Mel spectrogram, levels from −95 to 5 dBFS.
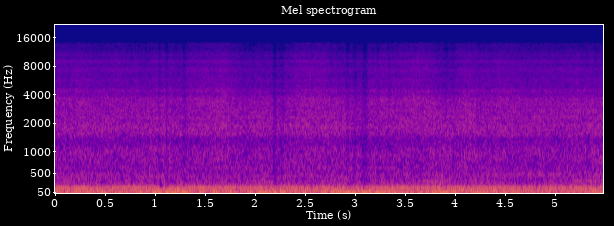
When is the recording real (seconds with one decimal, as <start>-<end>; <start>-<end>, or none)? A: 2.3-3.0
